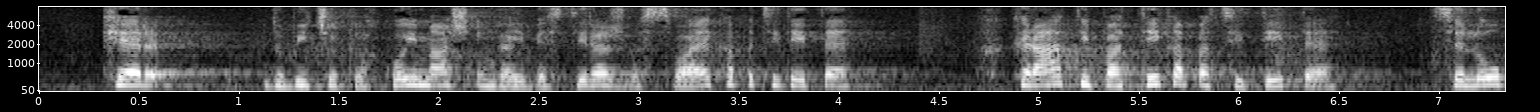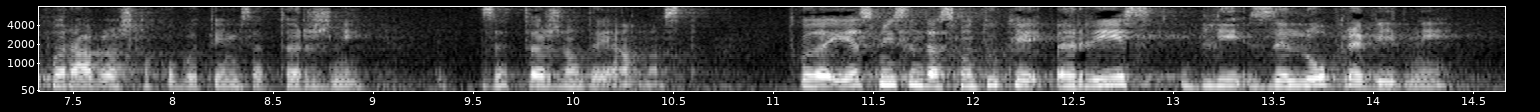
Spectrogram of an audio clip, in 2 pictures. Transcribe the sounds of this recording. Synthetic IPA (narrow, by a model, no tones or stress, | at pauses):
kʰɛɾd̪ɔbit͡ʃɛklaxkoːimaʃiŋɡainʋɛst̪iːɾaʃʋəsʋɔːjɛkapat̪sit̪eːt̪ɛ | xkɾaːt̪ipat̪ekapat̪sit̪eːt̪ɛ | t̪sɛloupɔɾaːblaʃlaxkopɔt̪emzat̪əɾʒni | zat̪əɾʒnɔd̪ɛja̰ːwnɔ̰st̪ː | koːd̪ajəsmislimd̪asmɔt̪uːkajɾesblizɛlopɾɛʋid̪ni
